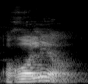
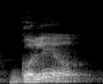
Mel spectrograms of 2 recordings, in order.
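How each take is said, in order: First: It starts with a throaty, fricative gh sound. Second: It starts with a plain hard g sound. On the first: The speaker calls it right. "terdiri dari suku eh, dari dua huruf G dan H, ro" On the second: The speaker calls it wrong. "kita sebut hanya dengan goleo"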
